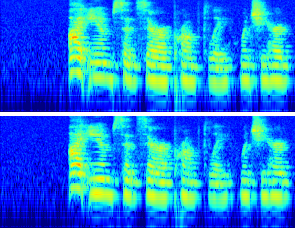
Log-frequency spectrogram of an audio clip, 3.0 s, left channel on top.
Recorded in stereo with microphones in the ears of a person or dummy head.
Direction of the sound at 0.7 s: 40° left (ahead or behind).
